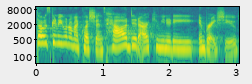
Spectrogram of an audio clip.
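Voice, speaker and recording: With lively intonation, a woman talks at a fairly quick pace in a fairly high pitch. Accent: Texan. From Greenville, Texas. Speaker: interview host, real estate agent. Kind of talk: interview.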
